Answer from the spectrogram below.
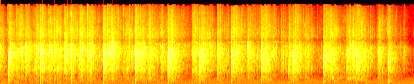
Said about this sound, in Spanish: Un aplauso al Señor.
